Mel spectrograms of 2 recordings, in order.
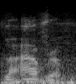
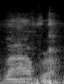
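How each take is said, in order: First: It is said with a French pronunciation. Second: It is said with a French pronunciation.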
